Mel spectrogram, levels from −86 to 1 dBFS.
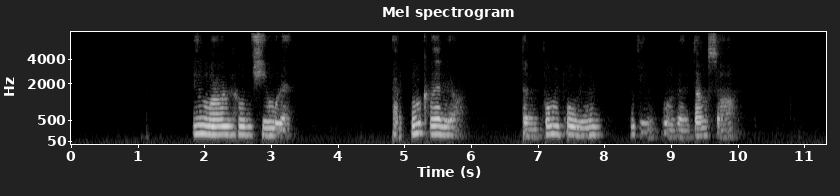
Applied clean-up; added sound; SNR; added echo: neural mask model DeepFilterNet 3.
